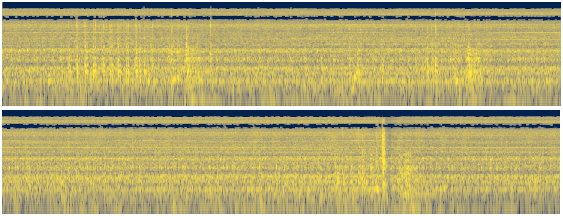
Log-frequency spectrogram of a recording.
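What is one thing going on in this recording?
A drain cleaning cable whirs and rattles as it spins in a pipe.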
